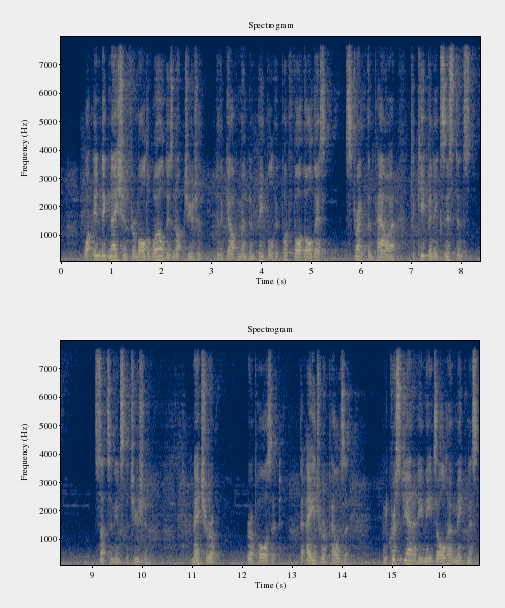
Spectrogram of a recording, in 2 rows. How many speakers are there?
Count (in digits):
1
